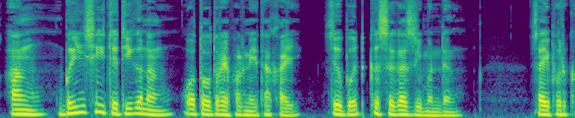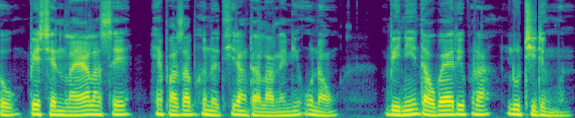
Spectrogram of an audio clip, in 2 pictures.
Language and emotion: Bodo, sad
